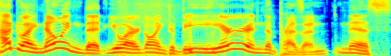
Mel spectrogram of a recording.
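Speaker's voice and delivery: loud, silly put-on dumb voice with swooping pitch. Speaker showing the voice they use for saying things wrongly: dumb voice. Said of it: "That's my like dumb voice".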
